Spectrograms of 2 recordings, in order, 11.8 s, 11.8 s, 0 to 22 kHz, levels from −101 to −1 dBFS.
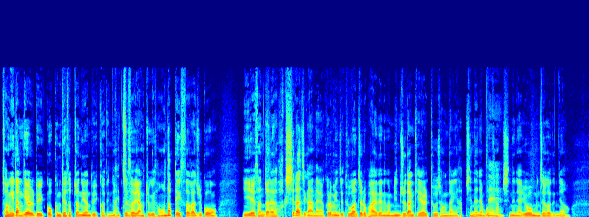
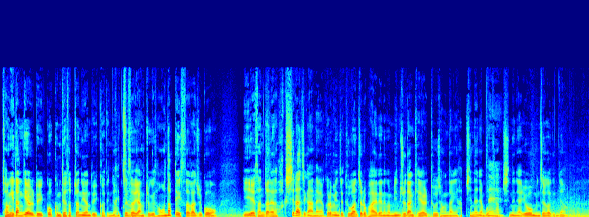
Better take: first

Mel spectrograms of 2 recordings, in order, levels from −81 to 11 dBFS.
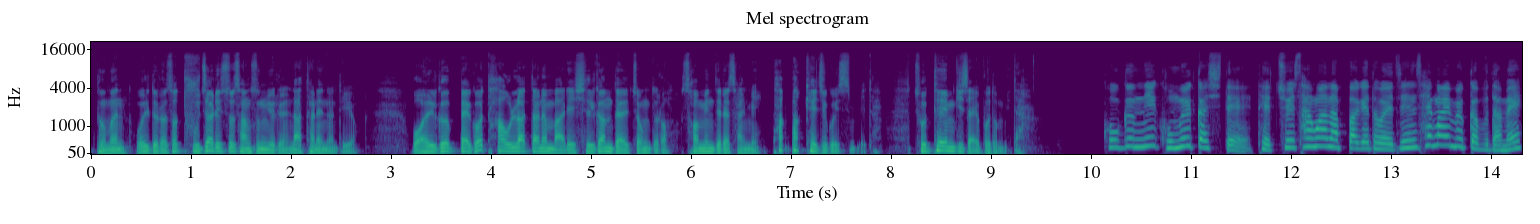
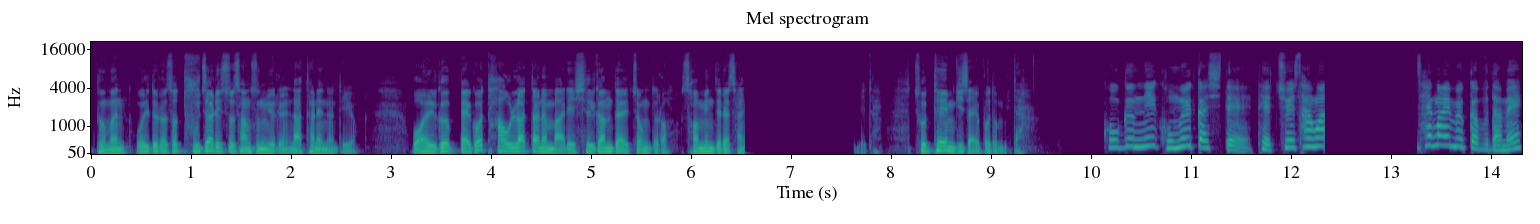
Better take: first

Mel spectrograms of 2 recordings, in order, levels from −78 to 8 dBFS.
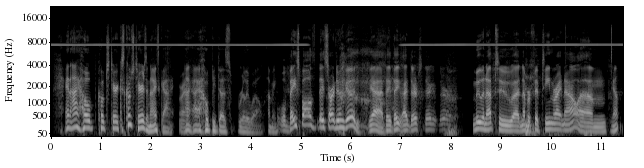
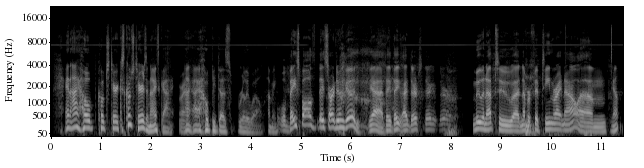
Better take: second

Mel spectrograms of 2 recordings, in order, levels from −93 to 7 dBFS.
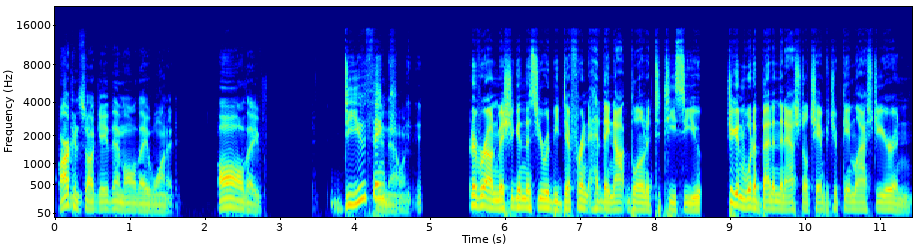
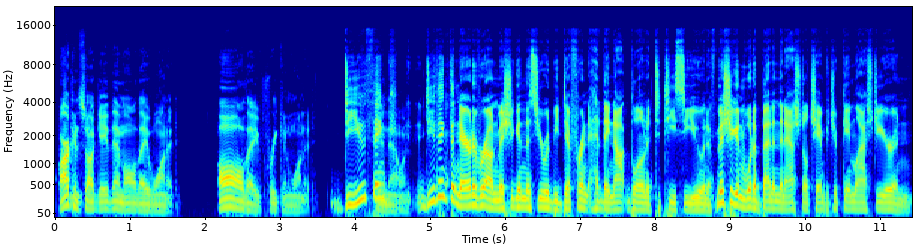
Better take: second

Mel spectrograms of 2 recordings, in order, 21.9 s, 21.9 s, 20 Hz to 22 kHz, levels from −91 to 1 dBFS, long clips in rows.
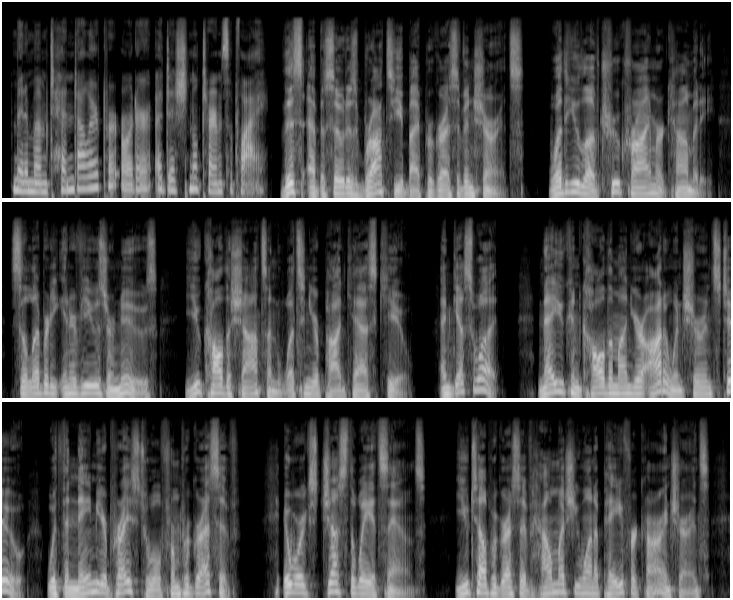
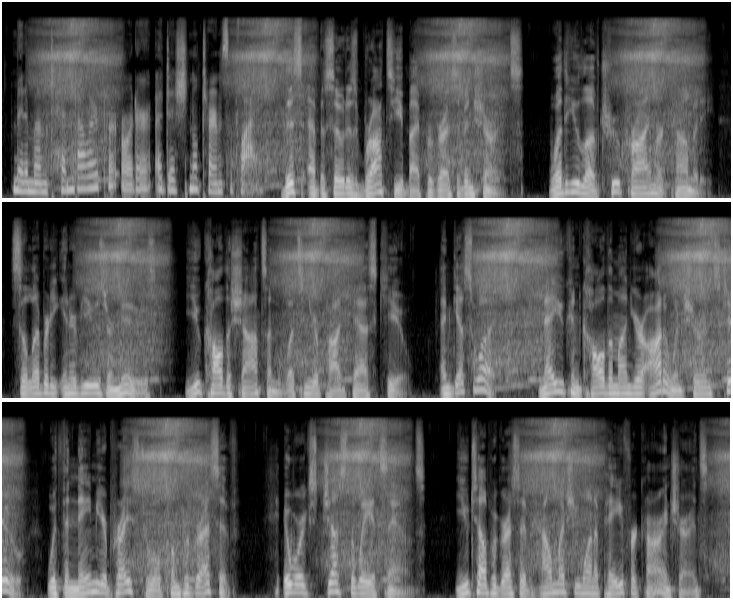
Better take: first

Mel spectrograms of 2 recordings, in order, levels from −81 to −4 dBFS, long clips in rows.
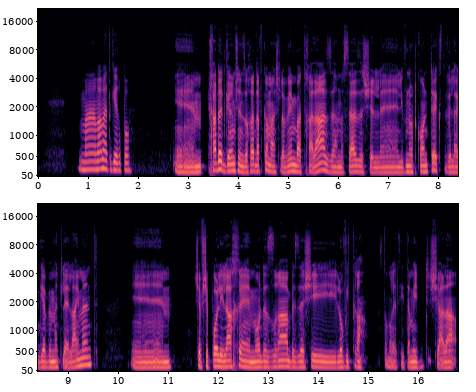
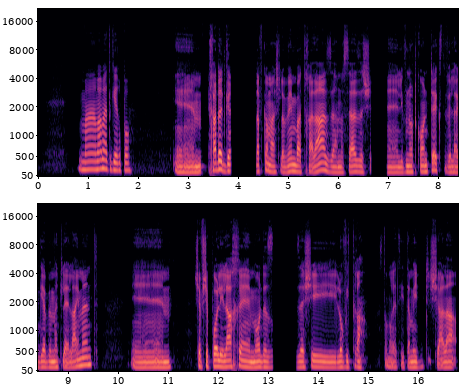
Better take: first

